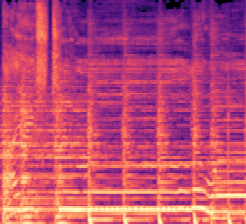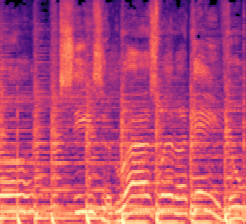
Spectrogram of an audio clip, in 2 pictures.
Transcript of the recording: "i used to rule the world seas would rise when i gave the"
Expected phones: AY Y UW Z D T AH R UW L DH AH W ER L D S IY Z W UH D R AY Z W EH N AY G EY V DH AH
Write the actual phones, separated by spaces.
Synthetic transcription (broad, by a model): AY Y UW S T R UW DH AH W ER L D S IY Z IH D R AY Z W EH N AY G EY V DH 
